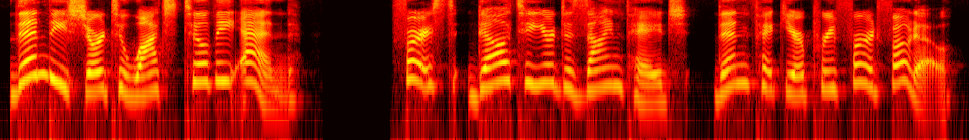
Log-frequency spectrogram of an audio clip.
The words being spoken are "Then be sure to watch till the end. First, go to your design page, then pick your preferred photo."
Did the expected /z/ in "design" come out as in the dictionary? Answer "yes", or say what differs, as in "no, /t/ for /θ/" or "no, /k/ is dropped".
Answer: yes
